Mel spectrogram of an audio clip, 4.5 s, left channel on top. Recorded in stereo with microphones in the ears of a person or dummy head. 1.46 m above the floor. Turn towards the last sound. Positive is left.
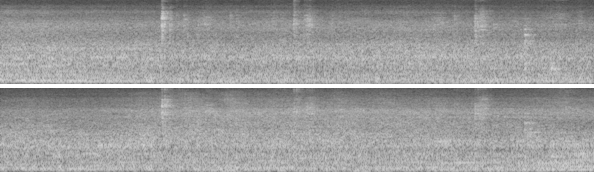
turn(degrees=20)  # may be behind; listen again after turning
